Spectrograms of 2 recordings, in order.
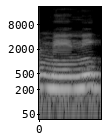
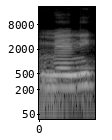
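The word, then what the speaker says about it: many: देखे, आपने देखा ना कि किड्स नहीं था, सॉरी, देखिए, there are मैनी kinds, मैनी नहीं मेनी, मेनी kinds of nets,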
